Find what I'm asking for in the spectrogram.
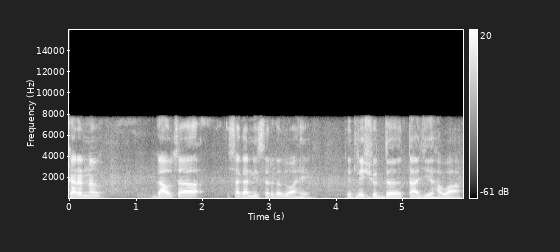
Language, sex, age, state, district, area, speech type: Marathi, male, 45-60, Maharashtra, Thane, rural, spontaneous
